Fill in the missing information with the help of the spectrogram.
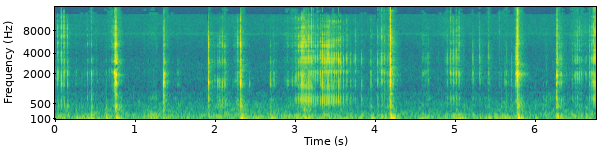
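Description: A pointed tool traces along the lower edge and window of a small, hollow, white hard-plastic audio cassette shell. Quiet, irregular scratchy scraping is punctuated by sharp, bright clicks and taps that die away almost instantly.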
